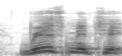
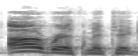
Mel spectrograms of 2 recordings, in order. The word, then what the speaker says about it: arithmetic: don't you know anything rithmetic it's not how it's pronounced it's arithmetic it's not an R it's an a just goes to show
